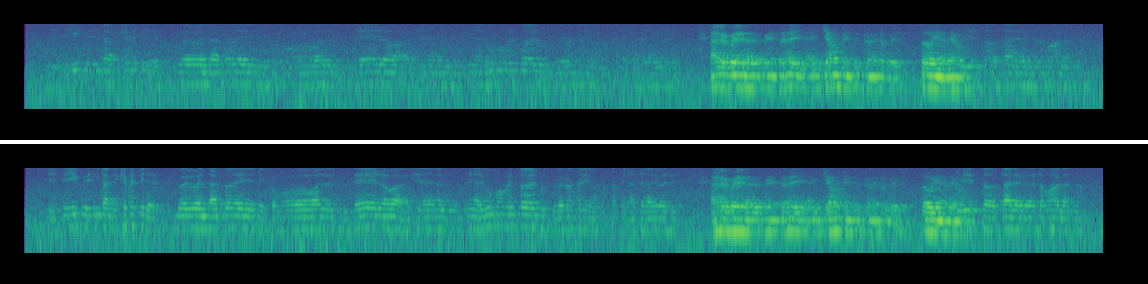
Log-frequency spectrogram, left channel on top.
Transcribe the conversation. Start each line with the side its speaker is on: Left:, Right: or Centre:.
Right: Sí, sí, pues, y también que me tires luego el dato de, de cómo va lo del crucero, a ver si en algún, en algún momento del futuro nos animamos también a hacer algo así.
Left: Dale, pues, dale, pues. Entonces ahí, ahí quedamos pendientes con eso, pues. Todo bien, Alejo.
Right: Listo, dale, bro, estamos hablando.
